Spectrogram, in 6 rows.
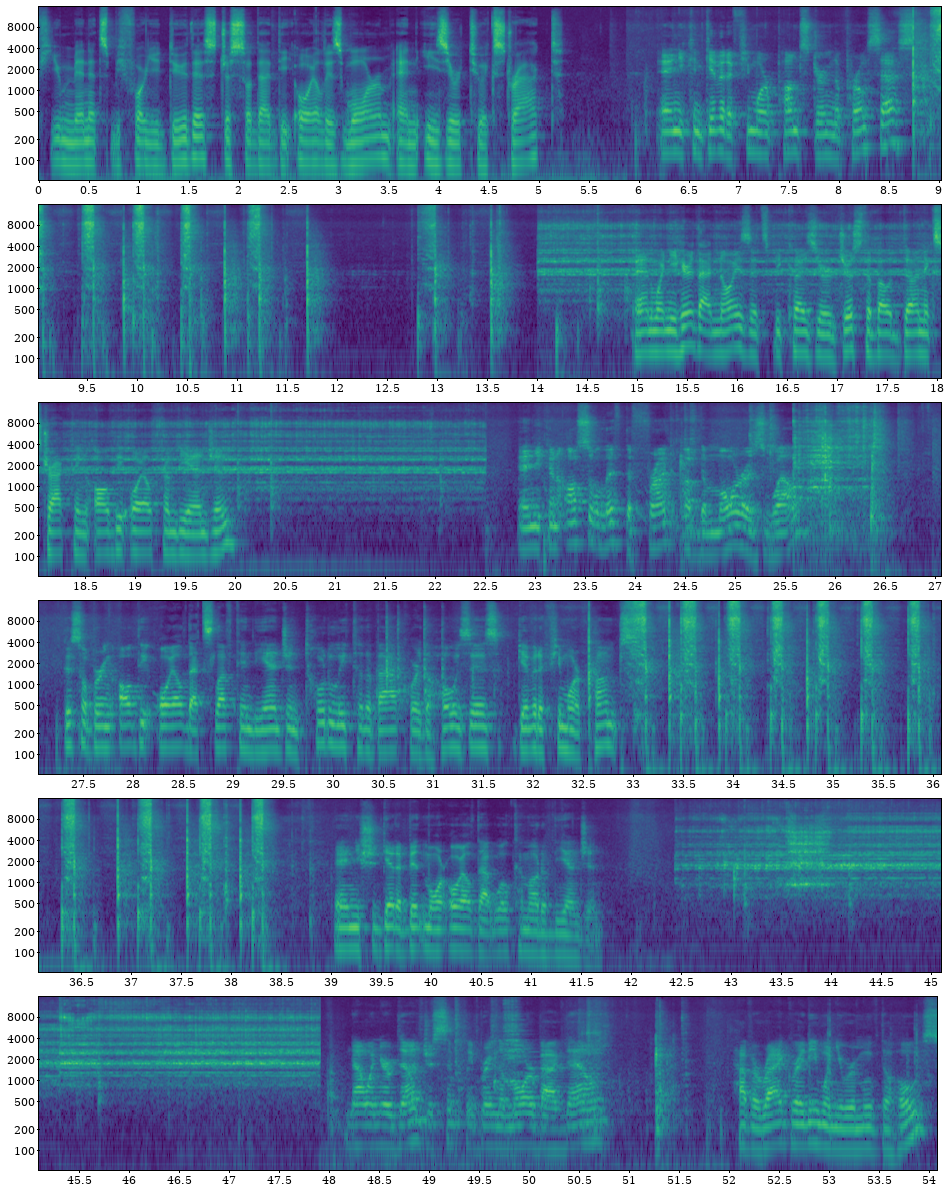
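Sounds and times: hand pump strokes: 14.0s - 22.5s, 32.5s - 38.5s, 42.4s - 47.9s
hose sucking air: 32.9s - 38.5s.

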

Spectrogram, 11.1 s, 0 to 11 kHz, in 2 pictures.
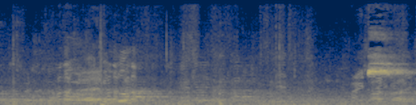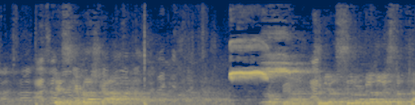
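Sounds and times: men's voices: 4.6s - 11.0s
referee whistle blast: 4.9s - 5.6s, 8.6s - 9.7s.

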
